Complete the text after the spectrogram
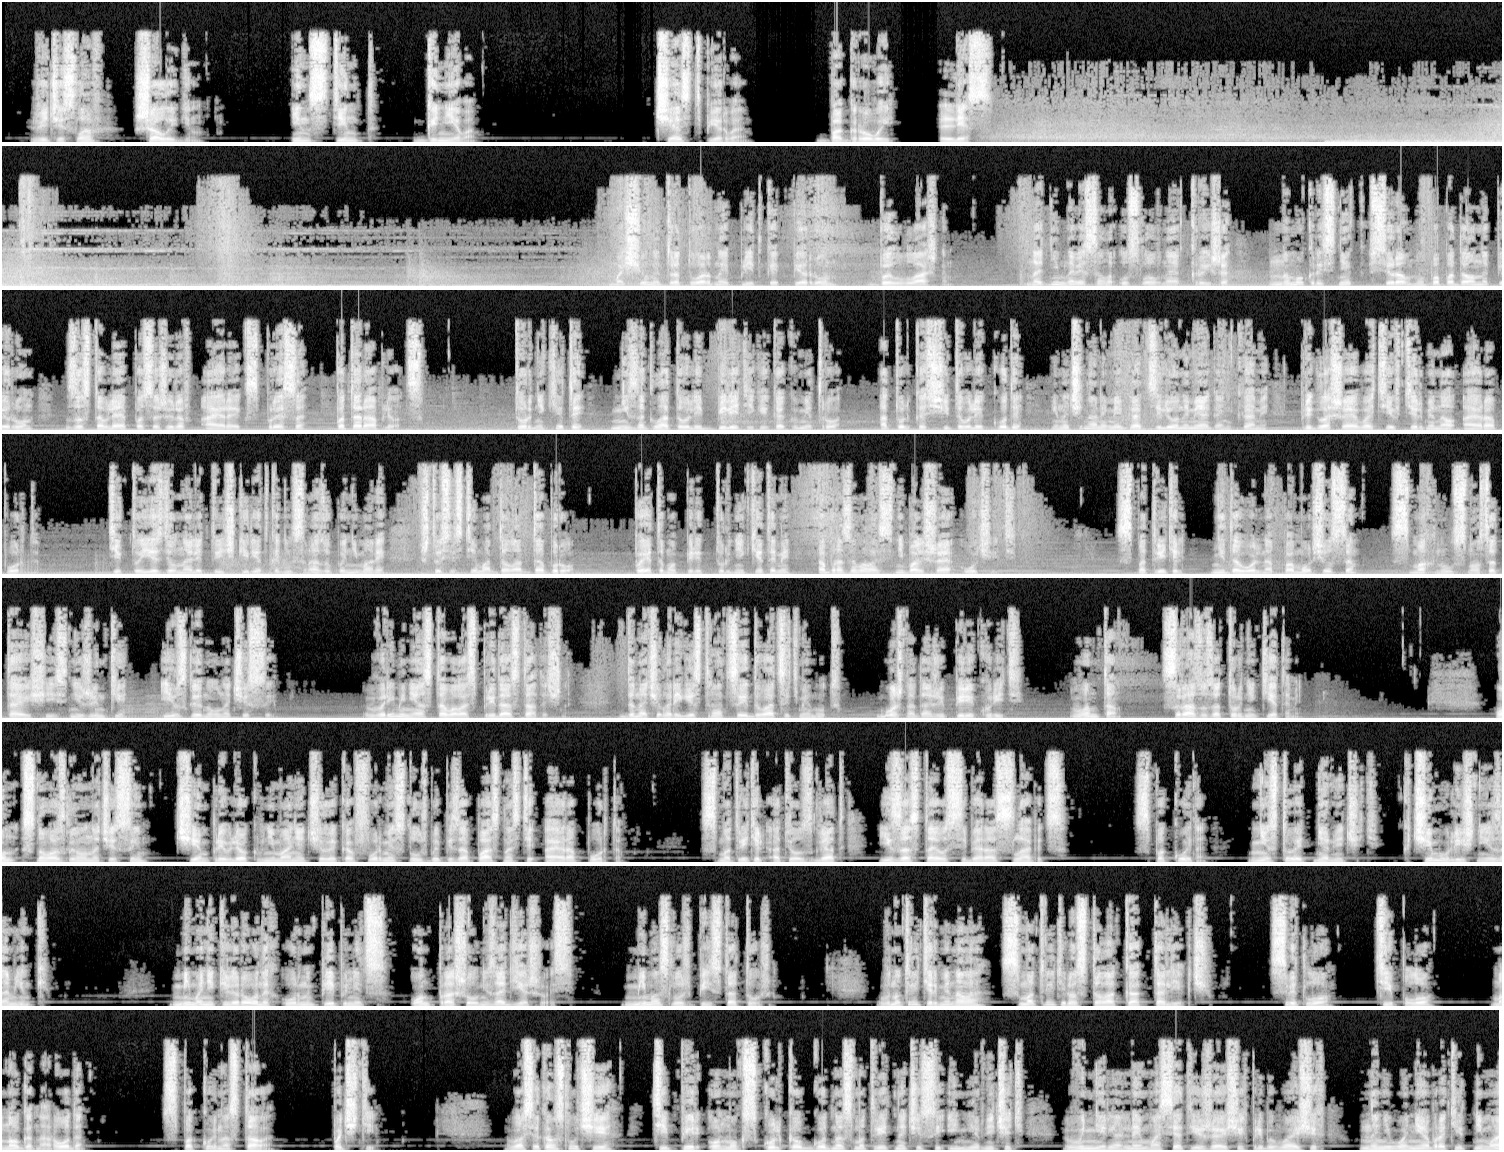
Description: Аудиокнига Инстинкт гнева | Библиотека аудиокниг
